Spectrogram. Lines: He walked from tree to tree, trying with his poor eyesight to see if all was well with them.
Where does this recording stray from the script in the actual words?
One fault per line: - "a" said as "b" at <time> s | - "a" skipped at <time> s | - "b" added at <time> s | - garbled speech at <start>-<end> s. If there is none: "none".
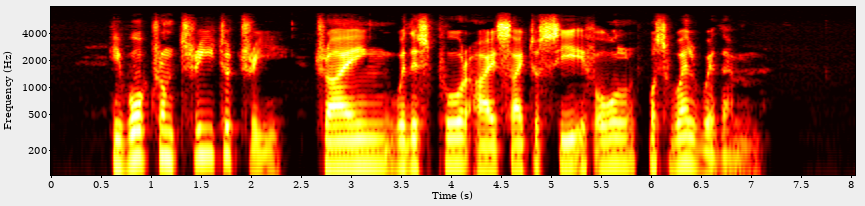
none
